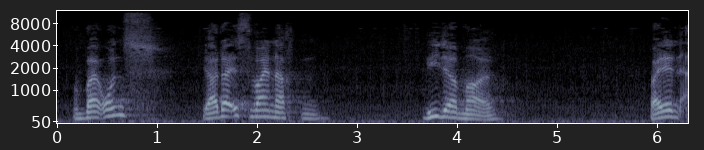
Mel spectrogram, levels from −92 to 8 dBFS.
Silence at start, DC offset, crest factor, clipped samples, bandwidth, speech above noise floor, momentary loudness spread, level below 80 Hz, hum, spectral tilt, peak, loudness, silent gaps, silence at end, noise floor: 0.15 s; under 0.1%; 18 dB; under 0.1%; 12 kHz; 26 dB; 15 LU; -62 dBFS; none; -6.5 dB/octave; -20 dBFS; -35 LUFS; none; 0 s; -61 dBFS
